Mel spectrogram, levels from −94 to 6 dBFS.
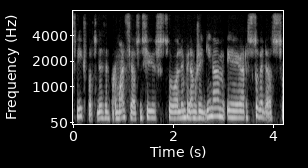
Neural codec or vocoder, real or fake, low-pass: codec, 16 kHz, 4.8 kbps, FACodec; fake; 7.2 kHz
